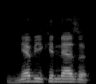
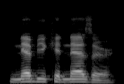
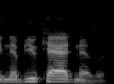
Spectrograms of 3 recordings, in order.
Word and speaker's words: Nebuchadnezzar: young you know and she would never pronounce Nebuchadnezzar correctly she would always say nebuchadnezzle and it would just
